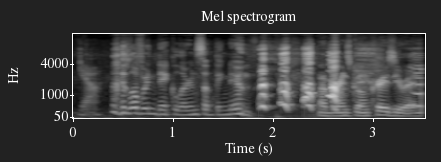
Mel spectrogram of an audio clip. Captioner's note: laughs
